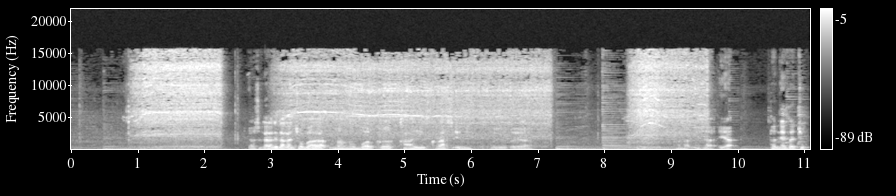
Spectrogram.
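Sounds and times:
plucked acoustic guitar music: 7.3s - 8.6s.

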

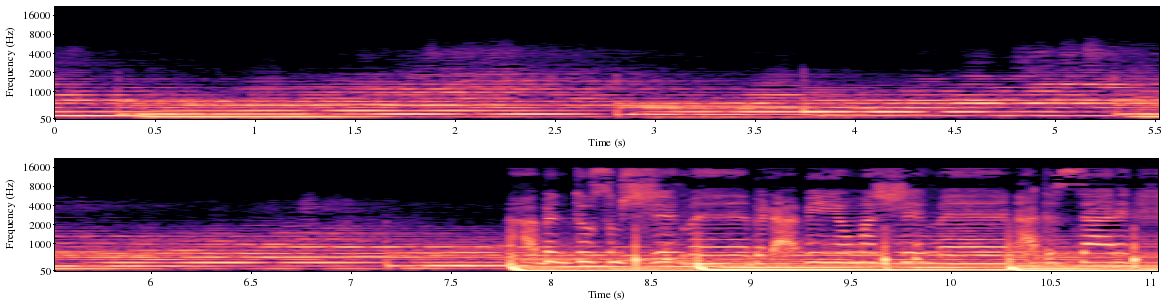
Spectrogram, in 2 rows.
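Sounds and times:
sped-up instrumental music: 0.0s - 11.0s.

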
